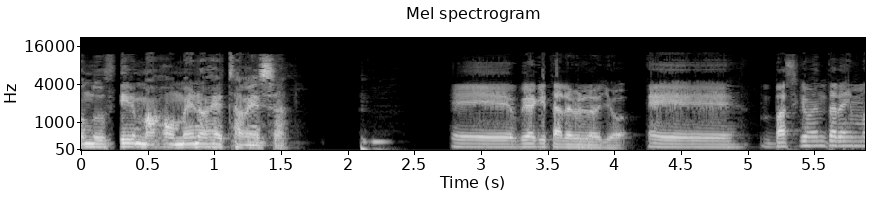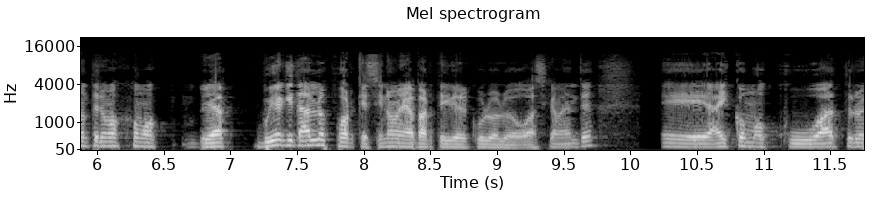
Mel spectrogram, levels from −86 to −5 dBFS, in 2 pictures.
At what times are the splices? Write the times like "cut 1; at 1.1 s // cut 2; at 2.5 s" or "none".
none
